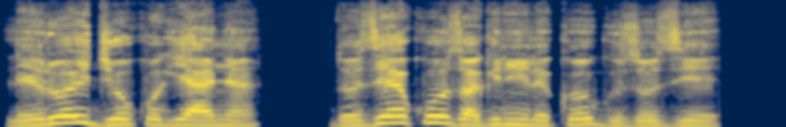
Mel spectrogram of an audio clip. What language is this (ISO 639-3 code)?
ibo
